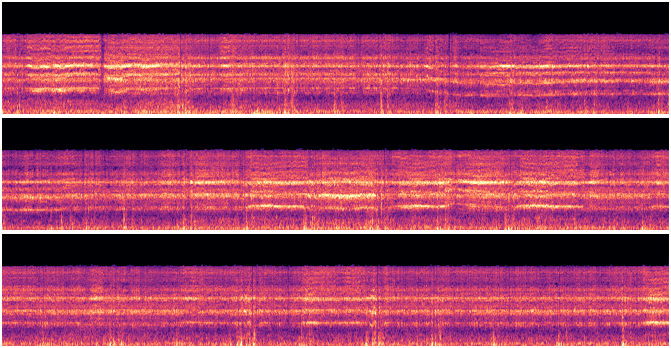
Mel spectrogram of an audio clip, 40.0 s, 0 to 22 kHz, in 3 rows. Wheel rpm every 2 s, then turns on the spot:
220, 220, 230, 230, 180, 150, 160, 180, 200, 200, 200, 210, 200, 200, 200, 200, 200, 200, 200, 200.
none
